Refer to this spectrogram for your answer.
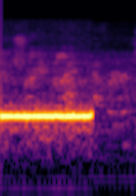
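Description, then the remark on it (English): A phone placing a call to the Tomos Club of America: a steady, clear telephone tone holds for almost a second, then cuts off abruptly, leaving a faint hiss of background noise. “We're going to give them a buzz.”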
